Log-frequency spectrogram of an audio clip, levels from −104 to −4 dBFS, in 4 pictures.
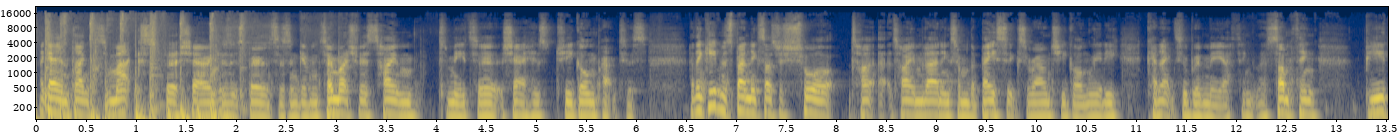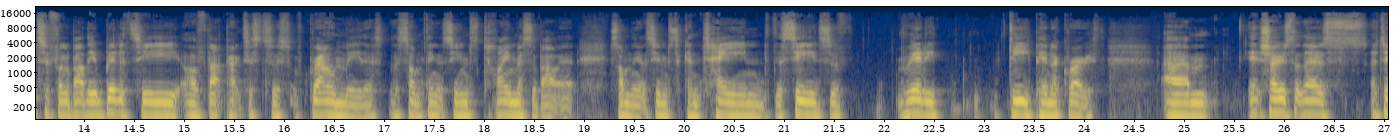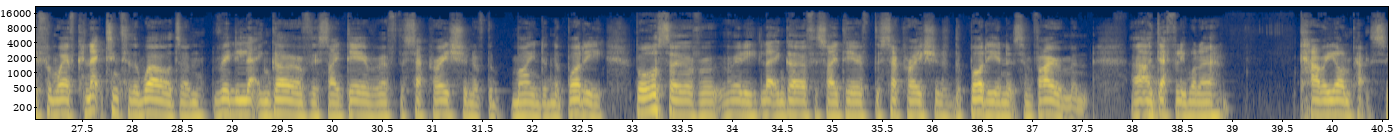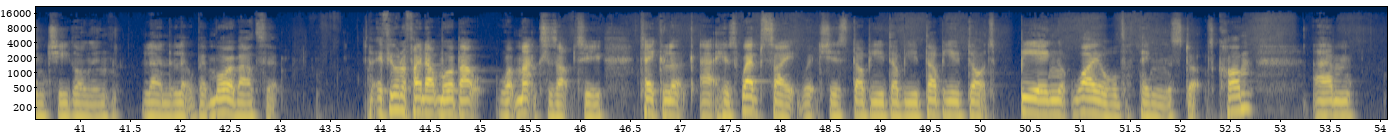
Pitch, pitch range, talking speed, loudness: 125 Hz, 120-140 Hz, 185 wpm, -25 LUFS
